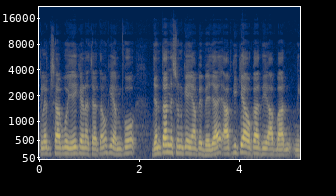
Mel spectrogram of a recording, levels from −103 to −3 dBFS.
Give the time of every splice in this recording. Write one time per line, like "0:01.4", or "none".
none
